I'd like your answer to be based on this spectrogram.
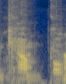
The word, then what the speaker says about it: Campbell: See, because it's Lars Bentner and Kempel? Is that how you pronounce it? – Kevin Campbell. – Campbell, yeah.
